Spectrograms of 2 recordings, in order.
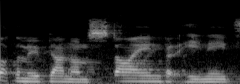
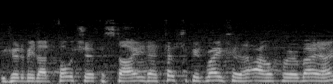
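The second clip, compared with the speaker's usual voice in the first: talking through a yawn; 3 semitones higher, 3 dB louder than usual. Commentating on a race, the speaker describes a near miss while yawning while speaking. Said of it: "Sorry, I'm yawning".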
